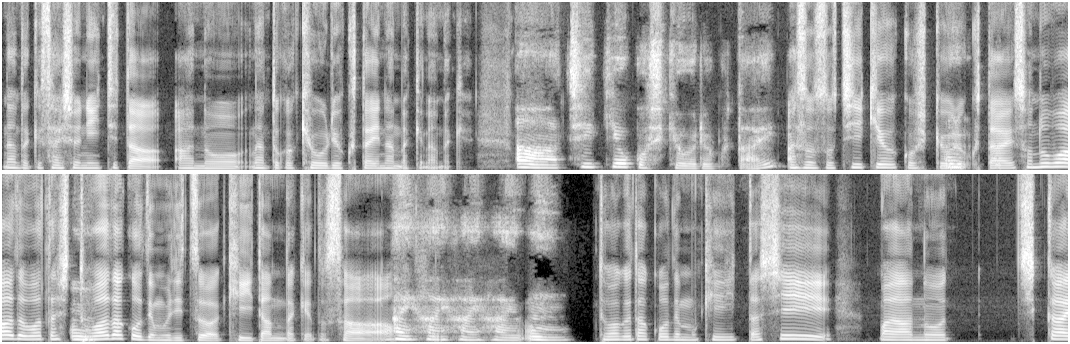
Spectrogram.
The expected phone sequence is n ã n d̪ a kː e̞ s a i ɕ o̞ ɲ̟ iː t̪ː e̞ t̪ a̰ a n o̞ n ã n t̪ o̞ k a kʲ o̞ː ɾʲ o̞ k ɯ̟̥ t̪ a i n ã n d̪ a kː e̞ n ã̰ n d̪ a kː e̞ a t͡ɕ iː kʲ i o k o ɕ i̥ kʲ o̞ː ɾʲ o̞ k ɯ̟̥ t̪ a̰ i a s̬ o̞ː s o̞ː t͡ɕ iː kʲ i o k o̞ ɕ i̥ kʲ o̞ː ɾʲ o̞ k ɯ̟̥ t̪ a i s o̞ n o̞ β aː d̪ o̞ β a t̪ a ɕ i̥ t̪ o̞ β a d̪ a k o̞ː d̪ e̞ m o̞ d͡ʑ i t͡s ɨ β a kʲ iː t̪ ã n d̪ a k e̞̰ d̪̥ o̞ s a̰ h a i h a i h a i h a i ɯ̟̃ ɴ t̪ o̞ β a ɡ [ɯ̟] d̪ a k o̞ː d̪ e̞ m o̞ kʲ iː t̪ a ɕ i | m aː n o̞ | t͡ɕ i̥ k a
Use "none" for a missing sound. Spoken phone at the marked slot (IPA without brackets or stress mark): ɯ̟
